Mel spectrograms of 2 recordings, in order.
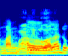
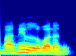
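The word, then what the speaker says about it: من الولد: Kalau nun mati bertemu dengan al, maka nunnya ya diganti dengan kasrah. Harakat nunnya diganti dengan kasrah. Jadi manil waladu bukan man al waladu tapi manil waladu.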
